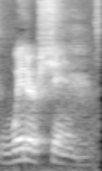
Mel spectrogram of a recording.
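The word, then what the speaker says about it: Widdershins: Wittershins. – Wittershins. Wintershins. – No, it's Wittershins. – He's just describing. – You know how people in Lancaster say water? Witter. – Yeah. So Wittershins is like your shins in the wintertime.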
